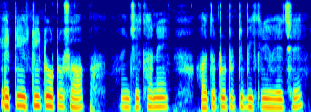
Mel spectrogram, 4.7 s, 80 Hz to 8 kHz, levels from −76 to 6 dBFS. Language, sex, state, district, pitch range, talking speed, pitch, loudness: Bengali, female, West Bengal, Cooch Behar, 180-195 Hz, 115 wpm, 185 Hz, -18 LUFS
